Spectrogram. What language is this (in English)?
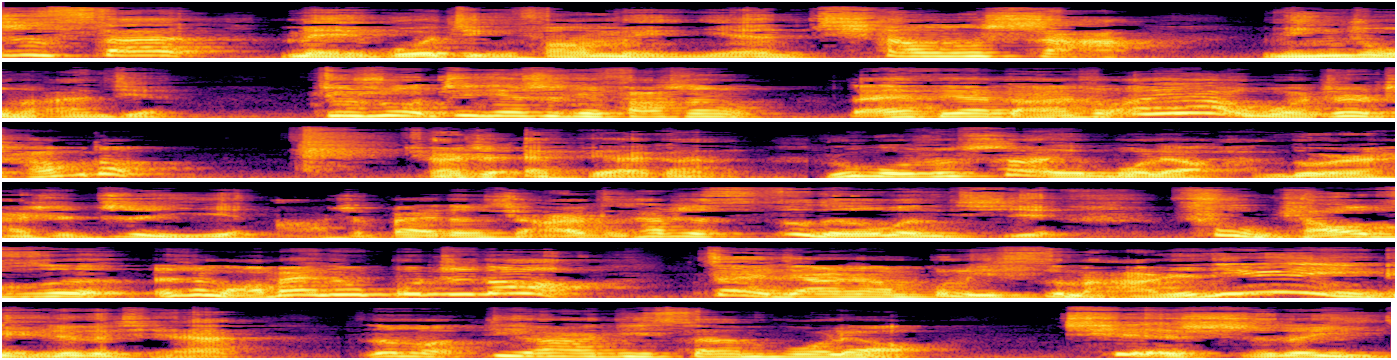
Chinese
